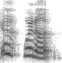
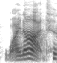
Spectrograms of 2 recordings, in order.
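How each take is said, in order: First: AH, WHY NOT pitched high, then falling away; shrugging why not. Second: WHY NOT asked as a real question, punched on NOT; genuine question. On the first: Teacher showing the other inflection of pourquoi pas, shrugging why not. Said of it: "it just depends on inflection". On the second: French teacher showing the question sense of pourquoi pas, genuine question. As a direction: ask "Why not?" sincerely, stressing NOT. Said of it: "this could be a legitimate question". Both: Shown as a demonstration.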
